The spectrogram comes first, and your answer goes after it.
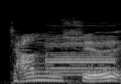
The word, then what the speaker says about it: Jamsil: Notice it's not spelled Jamsil, it's Jamsil is the spelling, but the pronunciation, of course, is right in between that J and that CH, isn't it?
